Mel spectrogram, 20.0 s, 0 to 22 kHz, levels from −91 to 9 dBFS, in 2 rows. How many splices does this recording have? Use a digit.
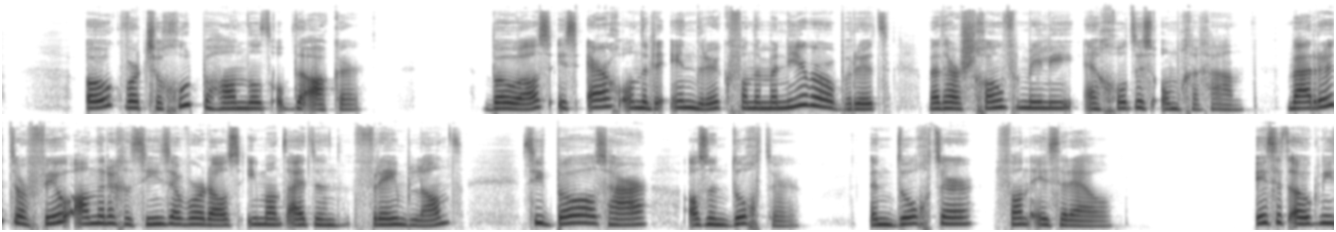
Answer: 1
